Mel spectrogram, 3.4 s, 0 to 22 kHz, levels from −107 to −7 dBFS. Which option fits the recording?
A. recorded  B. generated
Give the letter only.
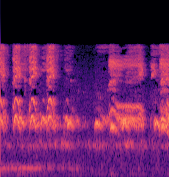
A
